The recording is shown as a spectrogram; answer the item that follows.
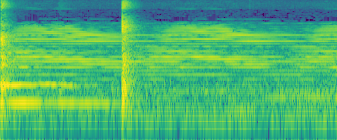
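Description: Tanpura-style drone accompanying Carnatic singing, its strings sounding in turn about every one and a half seconds, each pluck ringing out over the held drone.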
